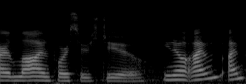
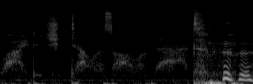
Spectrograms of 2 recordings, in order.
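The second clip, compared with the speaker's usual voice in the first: hushed whisper under the breath; 3 semitones higher than usual. Following a direction to say it hushed, a speaker asks a partner in a hushed voice. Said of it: "Say in a hushed voice".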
